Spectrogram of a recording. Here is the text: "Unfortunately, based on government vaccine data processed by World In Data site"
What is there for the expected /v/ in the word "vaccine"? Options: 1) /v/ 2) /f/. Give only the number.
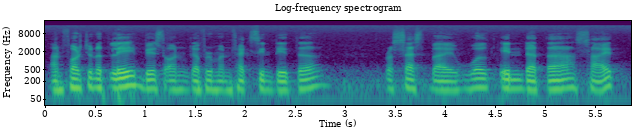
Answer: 2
